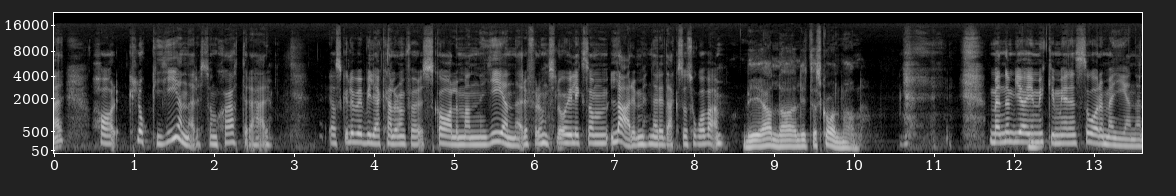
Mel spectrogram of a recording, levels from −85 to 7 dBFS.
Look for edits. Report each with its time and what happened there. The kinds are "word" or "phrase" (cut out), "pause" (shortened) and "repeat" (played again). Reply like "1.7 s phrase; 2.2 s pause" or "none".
none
